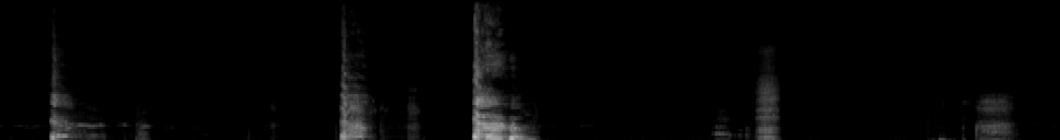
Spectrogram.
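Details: Coughing challenge on a rooftop by an adult with a real cough from a cold, throat burning and breath catching: several harsh, forceful coughs in short clusters, about six bursts, with brief gaps.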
